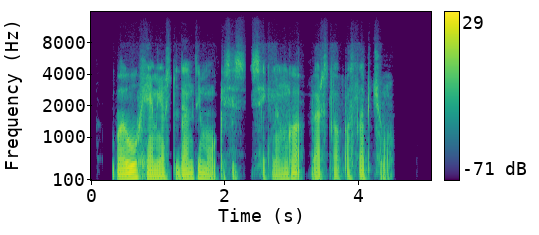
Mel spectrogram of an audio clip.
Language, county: Lithuanian, Panevėžys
